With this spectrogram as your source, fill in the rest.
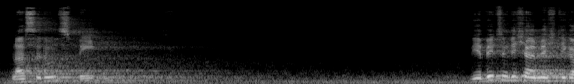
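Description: An elderly man speaks slowly and solemnly into a microphone in an echoing hall.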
